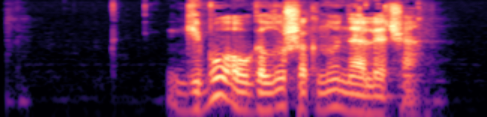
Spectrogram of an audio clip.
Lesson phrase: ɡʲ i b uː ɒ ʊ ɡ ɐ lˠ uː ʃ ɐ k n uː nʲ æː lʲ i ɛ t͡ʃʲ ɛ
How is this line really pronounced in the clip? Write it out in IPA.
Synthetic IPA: ɡʲ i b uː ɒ ʊ ɡ ɐ lˠ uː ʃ ɐ k n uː nʲ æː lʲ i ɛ t͡ʃʲ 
